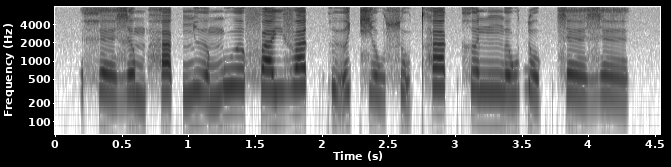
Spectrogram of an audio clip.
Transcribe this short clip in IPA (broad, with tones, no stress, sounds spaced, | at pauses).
x ɛ̤˨˩ z ə˧˩ m h a˨˩ k̚ ɲ ɨ˧˩ ə̯ m u˧ ə̯ f a˧ j v a˦˥ t̚ k ɨ̰˧˥ ə̯ t͡ɕ ə̤˨˩ w s ṵ˧˨ t̪ʰ a˦˥ k̚ x ə˧ n ŋ ə˨˦ w ɗ o˨˩ k̚ s ɛ̤˨˩ z ɛ̤˨˩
